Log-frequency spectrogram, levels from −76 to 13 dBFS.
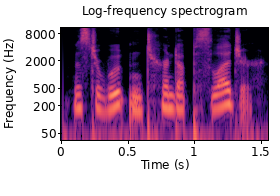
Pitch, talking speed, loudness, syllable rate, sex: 175 Hz, 230 wpm, -17 LUFS, 6.0 syllables/s, female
